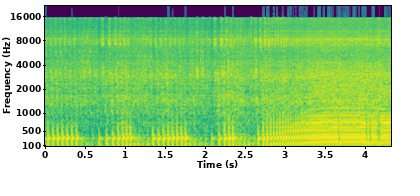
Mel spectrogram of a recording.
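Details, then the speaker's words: Suzuki Satria FU, previously dead (mati total), after the spark plug and compression were checked and the plug reinstalled: uneven chuffing catches, then a steady, rising smooth hum as it revs; the engine starts and runs properly. "kalian bisa saksikan bersama pakai motor sudah sudah bisa nyala kembali"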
